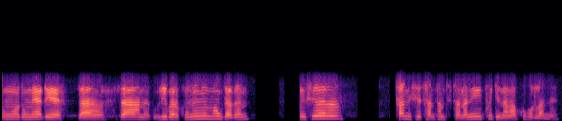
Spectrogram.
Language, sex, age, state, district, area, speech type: Bodo, female, 30-45, Assam, Kokrajhar, rural, conversation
